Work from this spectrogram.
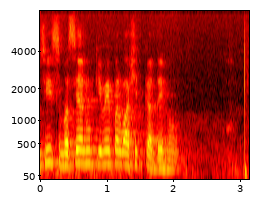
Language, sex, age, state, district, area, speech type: Punjabi, male, 30-45, Punjab, Kapurthala, urban, read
